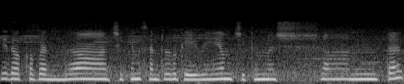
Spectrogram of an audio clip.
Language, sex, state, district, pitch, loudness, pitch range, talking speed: Telugu, female, Andhra Pradesh, Krishna, 240 Hz, -20 LUFS, 235-250 Hz, 150 wpm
